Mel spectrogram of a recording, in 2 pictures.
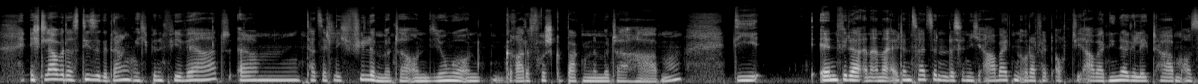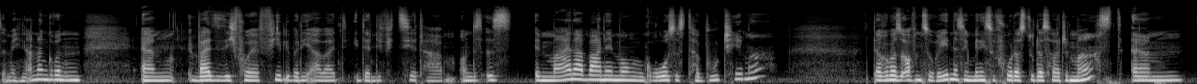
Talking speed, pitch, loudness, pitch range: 195 wpm, 190 Hz, -19 LUFS, 180-200 Hz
